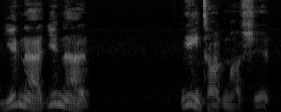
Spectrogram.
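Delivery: ordinary delivery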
